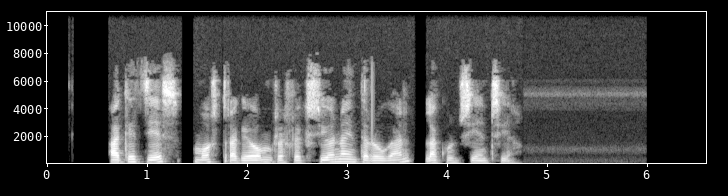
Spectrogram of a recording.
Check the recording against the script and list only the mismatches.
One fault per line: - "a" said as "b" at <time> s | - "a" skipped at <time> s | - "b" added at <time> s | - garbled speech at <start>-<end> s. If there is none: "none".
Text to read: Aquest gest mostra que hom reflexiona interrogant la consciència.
none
